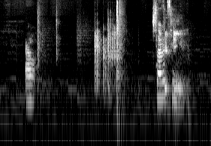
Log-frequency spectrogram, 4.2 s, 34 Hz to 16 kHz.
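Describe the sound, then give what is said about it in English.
Two twenty-sided dice (d20) clatter and tumble across a table in a few short bursts of hard rattling, with brief vocal sounds mixed in around them. “Let's roll it. D20 from both of you.”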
